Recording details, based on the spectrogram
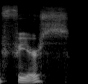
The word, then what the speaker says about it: Fears: And the book follows Quentin Fierce. It's spelled F-E-A-R-S. So like fears, but it's pronounced fierce.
